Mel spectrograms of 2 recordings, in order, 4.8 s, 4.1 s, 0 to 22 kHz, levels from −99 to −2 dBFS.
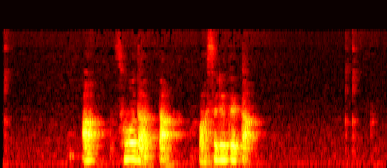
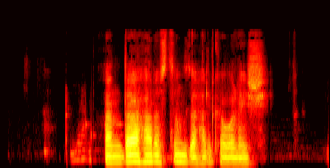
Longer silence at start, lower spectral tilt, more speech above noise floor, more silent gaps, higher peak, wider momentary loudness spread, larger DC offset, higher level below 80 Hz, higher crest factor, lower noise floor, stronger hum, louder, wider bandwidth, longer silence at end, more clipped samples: second, 1.05 s vs 1.3 s; first, -9 dB/octave vs -6.5 dB/octave; about the same, 48 dB vs 45 dB; neither; about the same, -8 dBFS vs -10 dBFS; about the same, 12 LU vs 11 LU; neither; about the same, -60 dBFS vs -62 dBFS; about the same, 20 dB vs 20 dB; second, -70 dBFS vs -74 dBFS; neither; first, -25 LUFS vs -29 LUFS; about the same, 11 kHz vs 11.5 kHz; first, 1.65 s vs 0.85 s; neither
